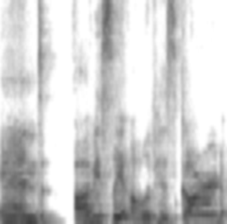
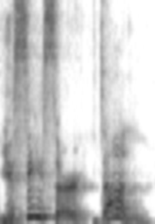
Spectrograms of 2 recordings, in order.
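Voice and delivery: slow, swooping tone full of great satisfaction; 4 semitones higher, 4 dB louder than usual. Narrating a man reporting to someone he calls sir, with great satisfaction. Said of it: "he said with great satisfaction".

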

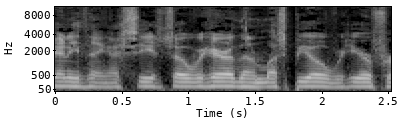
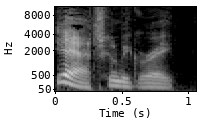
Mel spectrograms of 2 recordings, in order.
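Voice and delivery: unconvincing, half-hearted enthusiasm, flat. Answering a question about a birthday celebration: unconvincing, half-hearted enthusiasm. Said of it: "that was not convincing".

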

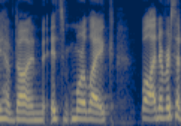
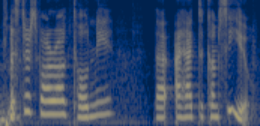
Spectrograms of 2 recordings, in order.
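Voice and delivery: slightly nasal voice, much higher pitch; 5 semitones higher, 5 dB quieter than usual. Speaker showing off a character voice to a co-speaker, doing a Clara voice. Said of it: "I can do a pretty decent Clara voice".

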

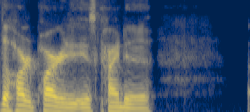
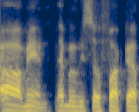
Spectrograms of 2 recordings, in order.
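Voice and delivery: ordinary talk

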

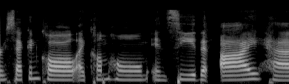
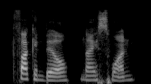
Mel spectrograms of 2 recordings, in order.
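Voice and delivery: normal talking voice

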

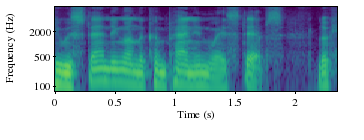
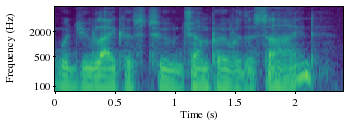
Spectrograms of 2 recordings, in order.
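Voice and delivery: ordinary delivery

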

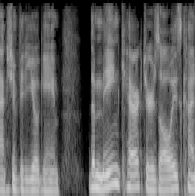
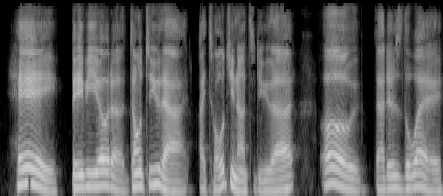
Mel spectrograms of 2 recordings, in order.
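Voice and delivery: flat, emotionless put-on voice. Mocking phoned-in line reads with no emotion: flat emotionless Pedro Pascal line reading. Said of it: "There's no emotion".

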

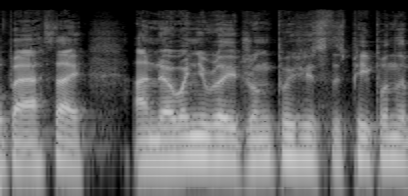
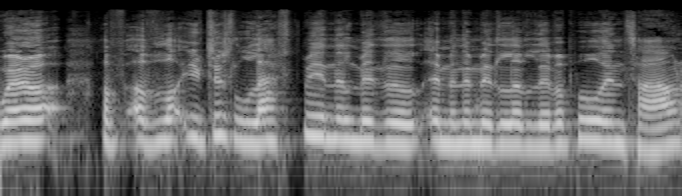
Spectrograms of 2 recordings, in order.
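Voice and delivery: play-acted, very high, stumbling hysterical sobbing; 10 semitones higher, 4 dB louder than usual. Retelling a phone call from a lost friend: imitating Lucy crying hysterically. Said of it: "hysterically crying".

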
